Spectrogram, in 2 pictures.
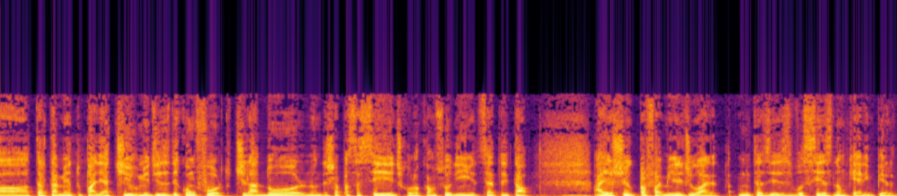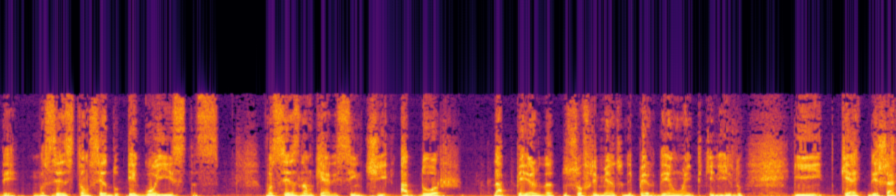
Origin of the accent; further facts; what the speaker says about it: Rio Grande do Sul, Brazil; Olha, cara, eu como gaúcho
